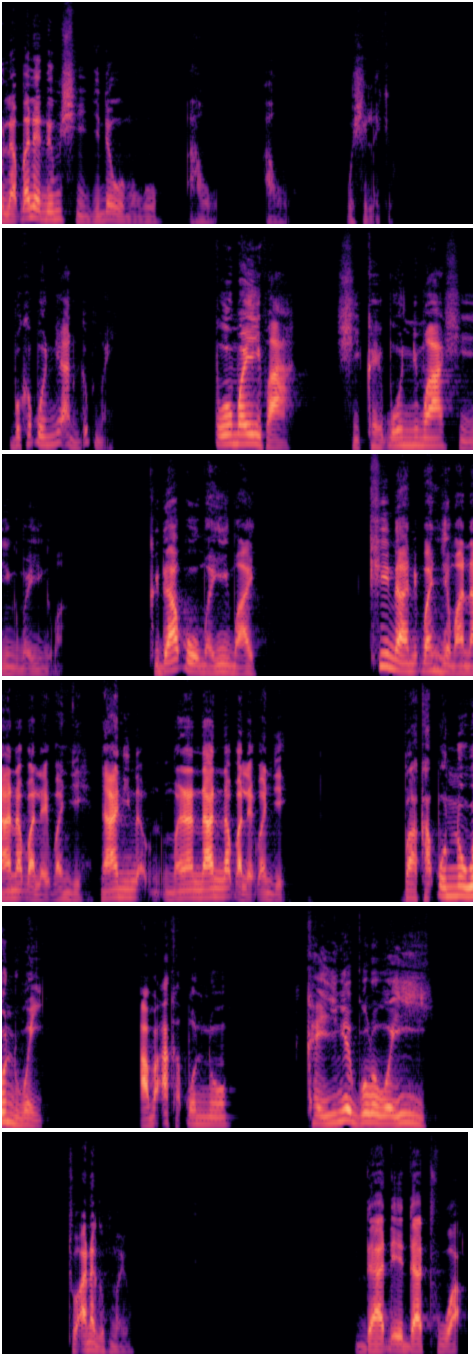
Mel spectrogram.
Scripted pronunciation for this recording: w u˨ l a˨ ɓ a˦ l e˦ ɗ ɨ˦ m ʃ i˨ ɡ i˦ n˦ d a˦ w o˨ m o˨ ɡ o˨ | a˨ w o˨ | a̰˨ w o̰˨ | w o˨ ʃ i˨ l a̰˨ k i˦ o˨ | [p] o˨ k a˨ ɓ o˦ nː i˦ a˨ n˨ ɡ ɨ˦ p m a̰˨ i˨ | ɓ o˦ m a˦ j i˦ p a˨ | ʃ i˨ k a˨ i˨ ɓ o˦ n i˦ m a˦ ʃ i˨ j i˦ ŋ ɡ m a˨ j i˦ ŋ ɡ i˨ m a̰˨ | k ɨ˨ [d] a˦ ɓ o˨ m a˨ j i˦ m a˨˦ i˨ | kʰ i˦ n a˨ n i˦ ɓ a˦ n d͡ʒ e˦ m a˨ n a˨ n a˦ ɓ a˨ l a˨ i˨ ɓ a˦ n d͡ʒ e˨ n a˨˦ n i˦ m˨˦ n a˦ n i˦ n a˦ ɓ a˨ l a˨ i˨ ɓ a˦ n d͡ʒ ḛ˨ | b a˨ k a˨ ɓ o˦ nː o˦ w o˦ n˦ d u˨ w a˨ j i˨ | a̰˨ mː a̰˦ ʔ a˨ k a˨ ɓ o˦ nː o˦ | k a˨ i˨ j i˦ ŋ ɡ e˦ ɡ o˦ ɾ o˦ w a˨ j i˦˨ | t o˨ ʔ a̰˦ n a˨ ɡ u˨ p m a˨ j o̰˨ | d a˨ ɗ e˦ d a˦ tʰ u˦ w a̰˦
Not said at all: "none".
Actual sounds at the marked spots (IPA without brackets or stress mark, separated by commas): b, d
